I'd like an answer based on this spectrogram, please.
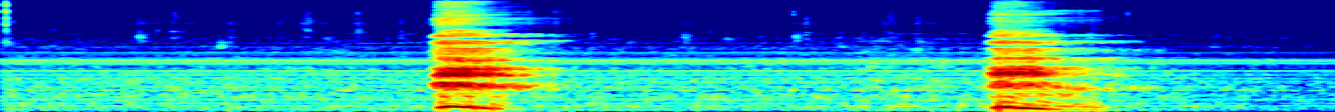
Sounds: Sigh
